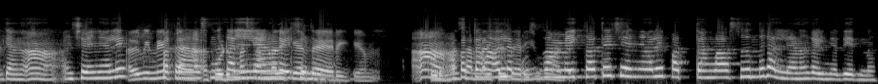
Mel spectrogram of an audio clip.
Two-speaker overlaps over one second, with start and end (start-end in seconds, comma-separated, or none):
1.6-3.4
